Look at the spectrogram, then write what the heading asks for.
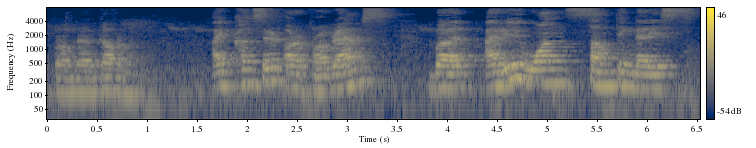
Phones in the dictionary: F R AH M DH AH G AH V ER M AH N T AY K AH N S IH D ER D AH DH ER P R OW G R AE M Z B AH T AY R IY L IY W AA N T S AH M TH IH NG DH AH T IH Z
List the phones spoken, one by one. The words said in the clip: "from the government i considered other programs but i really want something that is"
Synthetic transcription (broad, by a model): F R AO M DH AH G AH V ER M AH N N AY K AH N S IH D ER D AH ER P R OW G R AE M S B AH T AY R IY L IY W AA N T S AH M T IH NG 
